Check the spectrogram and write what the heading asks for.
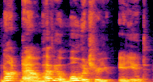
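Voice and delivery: irritated snap. Acted. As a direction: brush off the interruption sharply. Campbell snaps at his butler.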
